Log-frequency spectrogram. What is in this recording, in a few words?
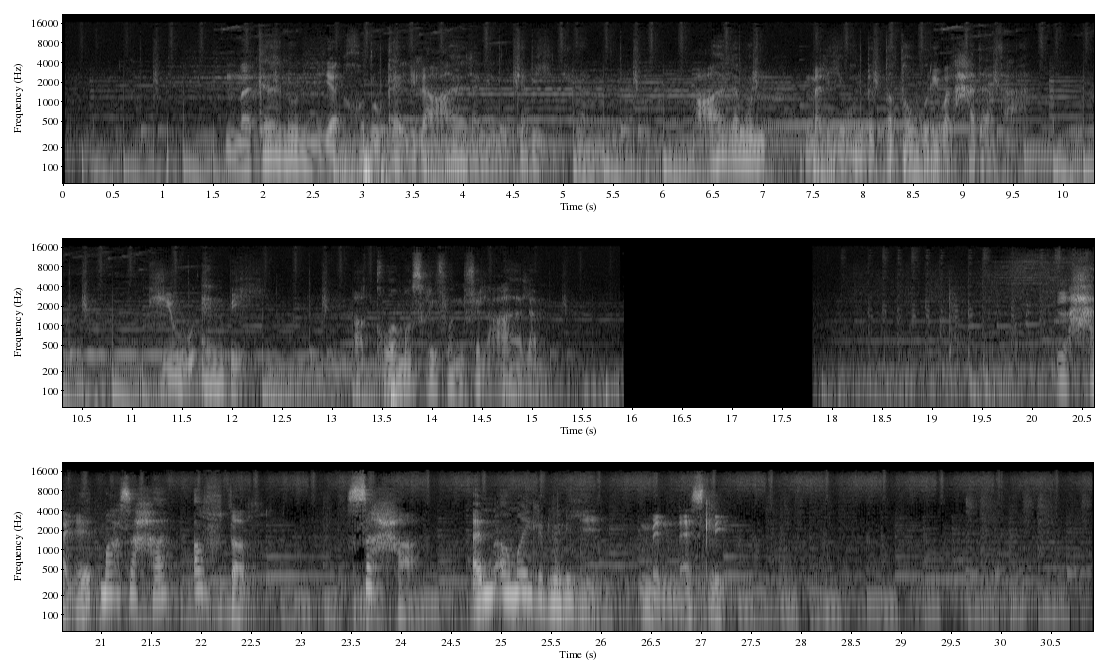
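arabic male commercial; voice demos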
